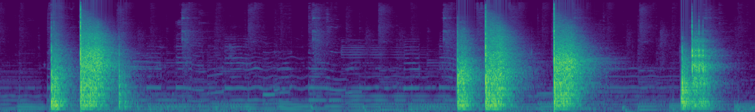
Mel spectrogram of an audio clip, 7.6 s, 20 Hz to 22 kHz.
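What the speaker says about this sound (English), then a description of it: "Let's use a 3/8 punch to get these corners." A 3/8 punch is hammered through leather for a folding-knife belt case, giving sharp, close mallet strikes in pairs: two early blows, then a cluster of three, and a final single hit, each with a short ringing decay.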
